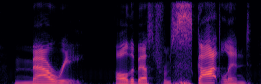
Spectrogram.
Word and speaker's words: Maori: And Maori is pronounced Mauri.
